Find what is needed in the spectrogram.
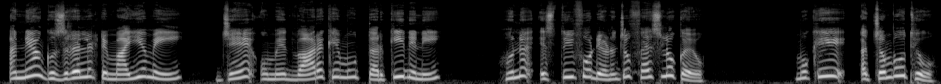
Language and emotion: Sindhi, surprised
